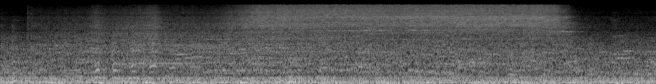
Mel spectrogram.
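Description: A long hissing breath blown out through pursed lips, starting about two seconds in and lasting about three and a half seconds: a boy exhaling the vapour of a liquid-nitrogen-frozen snack. Low chatter and rumble sit under it throughout.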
